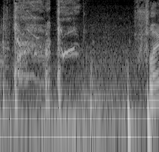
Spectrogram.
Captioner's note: coughing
